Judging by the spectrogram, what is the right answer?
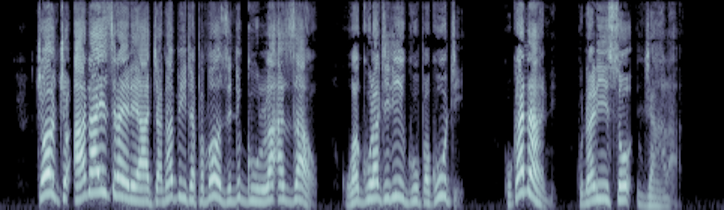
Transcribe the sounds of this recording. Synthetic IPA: t͡ʃɔnt͡ʃɔʔanaisɾaɛliat͡ʃaːnap̬itapamɔd͡zindiɡululaʔazawɔ̰ | kukaɡulat̬iɾiɡupakuːti̥̰ | kukanani | kunalisɔnd͡ʒaːla̰

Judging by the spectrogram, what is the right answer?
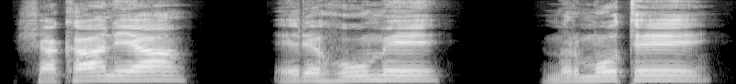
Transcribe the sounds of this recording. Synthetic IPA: ʃɐkaːnɪja | ʔɛɾɛɦuːmɛ | mɪɾmɔt̪ɛ

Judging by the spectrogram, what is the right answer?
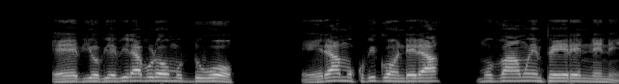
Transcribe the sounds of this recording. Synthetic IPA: e̞βjo̞βje̞βiɾaβulo̞ːmudːuwo̞ | e̞ɾamukuβiɡo̞ːnde̞ɾa | muvaːmwe̞ːmpe̞ːɾe̞nːe̞ne̞̰

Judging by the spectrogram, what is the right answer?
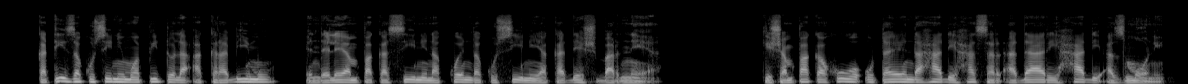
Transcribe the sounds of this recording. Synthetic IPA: katizakusinimwapitɔla̰ʔakɾaɓimu | ɛndɛlɛam̩pakasininakwɛndakusinijakaɗɛʃɓaɾnɛa̰ | kiʃam̩pakahuɔʔutaɛndaɦaɗihasaɾa̰ɗaɾihaɗiʔazmɔnḭ

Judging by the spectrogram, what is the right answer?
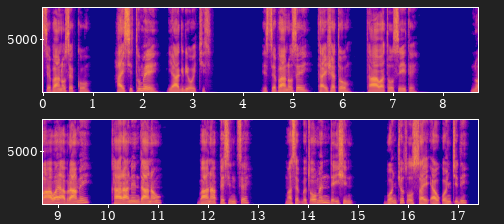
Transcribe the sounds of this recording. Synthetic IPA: st̪ʼɛpaːnoːsɛkːɔ | hɐjsːɪt̪ʊme̞ːjaːɡɪd̪ɪɔjt͡ʃːɪs | ʔɪst̪ʼːɛpaːnoːsɛjt̪ɐɪʃ̬ɐt̪o̞ː | t̪ɐaːwɐt̪o̞ːsɪːt̪ɛ̰ | nʊaːwɐjɐ̰bɾaːmɛj | kaːɾaːnɛnd̪aːnɐw | baːnaːpːɛsɪnt͡sːɛ | mɐsɛpʼːɛt͡sʼo̞ːmɛnd̪ɛʔɪʃɪn | bɔnt͡ʃːɔt͡sʼo̞ːsːɐjʔɐwkʼɔnt͡ʃʼːɪd̪ɪ

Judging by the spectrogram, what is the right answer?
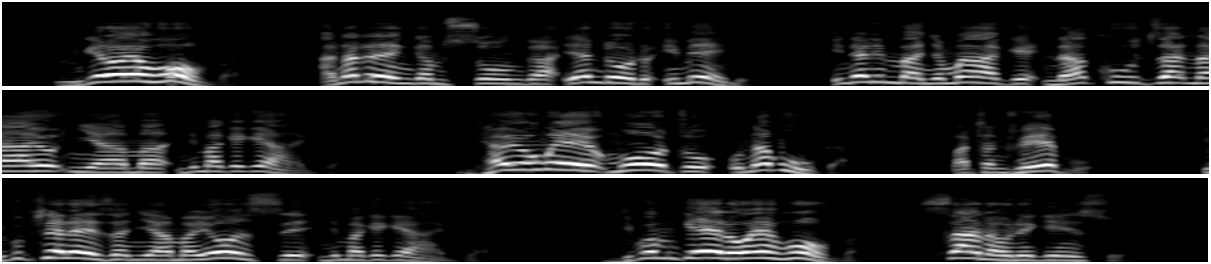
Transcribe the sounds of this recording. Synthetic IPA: m̩ɡɛlɔwajɛhɔva̰ | anatɛŋɡam̩sɔŋɡajandɔɗɔʔimɛnɛ | inalim̩mand͡ʒamwak̬ɛnakʰud͡zanajɔɲamandimak̬ɛkɛa̰ːd͡ʒa | ntʰawijɔmwɛjɔmɔtɔunaɓuka | patʰantʰwɛpɔ | ndikupʰɛɾɛzaɲamajɔnsɛndimak̬ɛkɛa̰ːd͡ʒa | ndipɔm̩ɡɛlɔwajɛɦɔva̰ | sanaɔnɛk̬ɛːnsɔ̰

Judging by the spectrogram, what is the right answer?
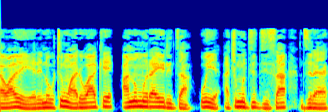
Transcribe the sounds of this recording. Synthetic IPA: wajoɦe̞ɾe̞no̞kutimwaɾiwake̞ano̞muɾajiɾid͡zauje̞ʔat͡ʃimud͡zid͡zisanziɾajak

